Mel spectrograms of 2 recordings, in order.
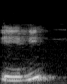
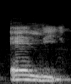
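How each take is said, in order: First: The first vowel is a closed e sound. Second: The first vowel is an open e sound. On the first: It is the pronoun. "que tem o som mais fechado" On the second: It is the name of the letter. "que é o nome da letra, né? Letra L, o som mais aberto"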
